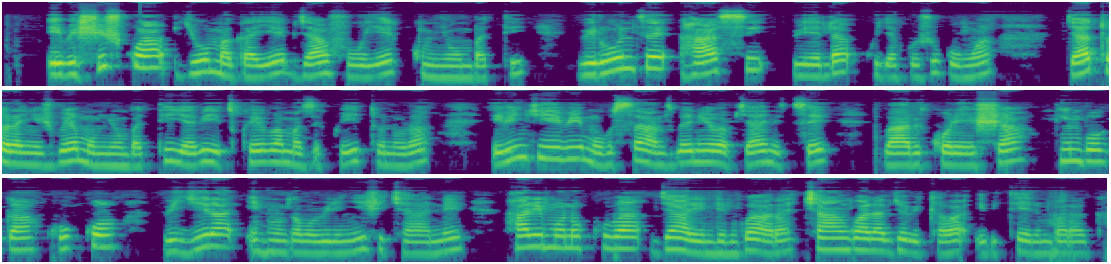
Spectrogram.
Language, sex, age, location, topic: Kinyarwanda, female, 25-35, Huye, agriculture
